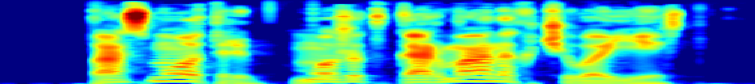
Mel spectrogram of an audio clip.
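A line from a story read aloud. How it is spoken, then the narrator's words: Plain. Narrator (Russian): сказал шофер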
